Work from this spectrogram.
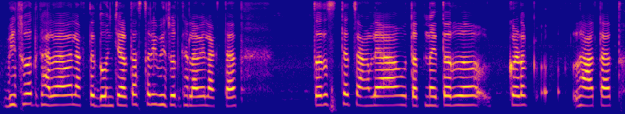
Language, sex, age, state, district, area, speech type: Marathi, female, 45-60, Maharashtra, Amravati, rural, spontaneous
